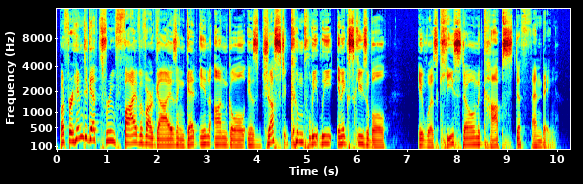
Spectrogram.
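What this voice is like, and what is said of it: Imitates another person's voice. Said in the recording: “Great Vanny impersonation. That was fantastic.”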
